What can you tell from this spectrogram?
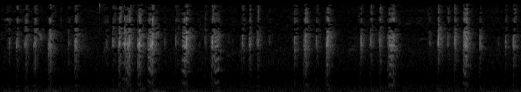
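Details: Ekekeke chattering from a cat watching a bird or insect out of reach: a steady stream of short, staccato clicking chirps, several per second, in bunches of two or three.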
